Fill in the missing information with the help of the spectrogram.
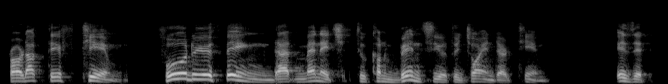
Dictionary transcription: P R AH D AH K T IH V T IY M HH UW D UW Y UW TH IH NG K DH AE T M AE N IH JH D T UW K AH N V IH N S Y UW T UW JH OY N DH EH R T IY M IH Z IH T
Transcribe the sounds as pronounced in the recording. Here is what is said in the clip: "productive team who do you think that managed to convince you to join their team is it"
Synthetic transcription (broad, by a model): P R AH D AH K T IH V T IY M HH UW D UW Y UW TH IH NG K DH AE T M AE N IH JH T UW K AH N V IH N S Y UW T UW JH OY N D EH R T IY M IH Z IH T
